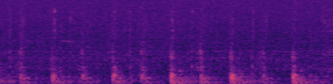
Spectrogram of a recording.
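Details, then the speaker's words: MGB on the ground, steering wheel rocked left and right, microphone moved near the rack: dull clunks about every third of a second with each rock, from play inside the rack and pinion housing, before rack replacement. "We have quite some play on this."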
